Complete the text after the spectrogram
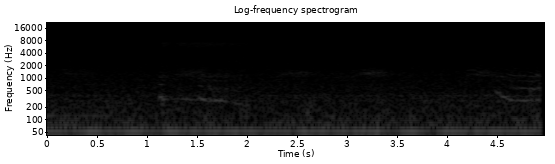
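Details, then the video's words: Ku, a domestic cat, snores while sleeping comfortably; faint, low harmonic snorts repeat at irregular intervals, with a soft airy hiss on one breath and a steady low hum underneath. "いびきかいて寝ているねこ snoring"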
